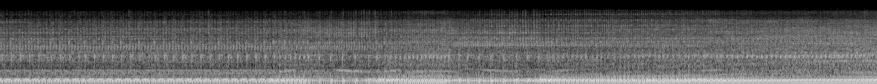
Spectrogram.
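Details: Vintage Honda Squash (AB11) with 12V electric start: a smooth, even, quiet low putter at idle with no knocks, rattles or abnormal engine noise. Normal idle.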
